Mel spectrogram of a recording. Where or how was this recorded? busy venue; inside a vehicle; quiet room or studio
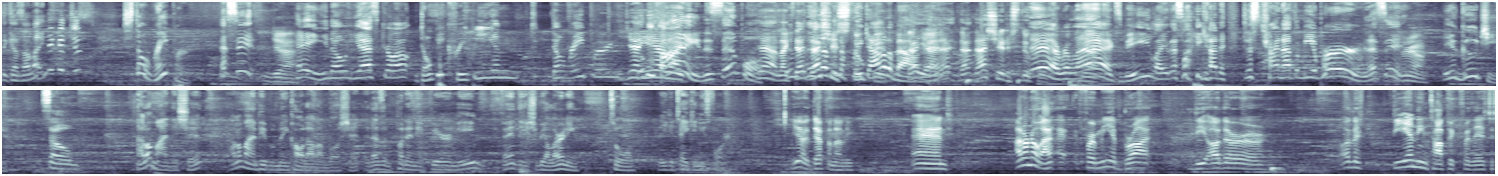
busy venue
